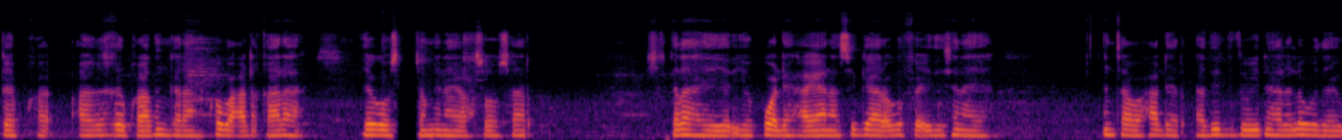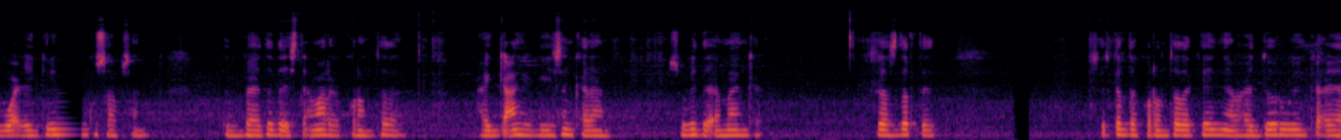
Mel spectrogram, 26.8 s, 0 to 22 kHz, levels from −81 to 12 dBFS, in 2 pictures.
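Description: From 3.95 to 4.19 s there is a call audio freeze. Packets were likely held up in transit, so the jitter buffer ran dry and the receiver stretched the last sound to cover 206 ms. That extension comes out as a short buzz that fades into about 120 ms of silence before the speech resumes exactly where it stopped, with nothing lost but a gap inserted.

At 4.32 to 4.36 s comes a skip ahead. Roughly 70 ms of audio was dropped while later packets were already queued, so playback jumps forward, and the two sides are spliced together with only a 7 ms bridge. A fragment of sound simply vanishes.

From 4.70 to 5.01 s a jitter buffer slow-down follows. With its reserve low, the buffer repeated pitch periods to add 59 ms. The speech plays at 84% speed with unchanged pitch, sounding briefly drawn out.

After "ah uga", from 9.43 to 10.78 s, a jitter buffer speed-up removes roughly 200 ms. The buffer was holding more audio than its target, so small pitch-period slices were cut out repeatedly. 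The speech runs at 113% with pitch intact and sounds hurried.

Right after "dadweynaha lala wadaago", from 14.00 to 14.26 s, a second call audio freeze occurs, likely from another packet delay. Here the 234 ms fill never reaches silence. The concealment sound fades but stays audible across the whole hold before the speech picks up again.

Two more jitter buffer speed-ups follow, for the same surplus-cutting reason. From 16.37 to 16.68 s about 50 ms is trimmed. After "geysan karaan", from 19.99 to 21.62 s, roughly 200 ms is removed. Both run at 113%, giving a rushed delivery at normal pitch.

From 23.56 to 23.74 s a final call audio freeze, likely again caused by late packets, fills 158 ms. The stretched tail fades into about 110 ms of silence, and then the speech continues with nothing missing.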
